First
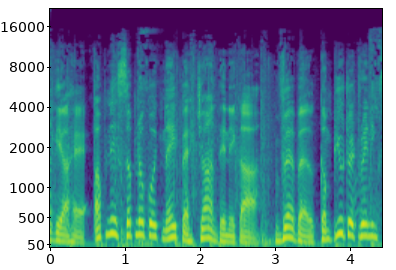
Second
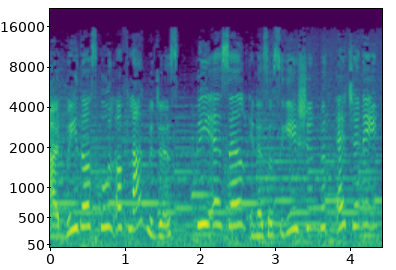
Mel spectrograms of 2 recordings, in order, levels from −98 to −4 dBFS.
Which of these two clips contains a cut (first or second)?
first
